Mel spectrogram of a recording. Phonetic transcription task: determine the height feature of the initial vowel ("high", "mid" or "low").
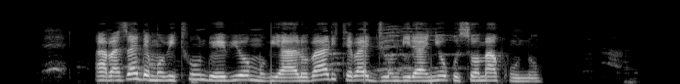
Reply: low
